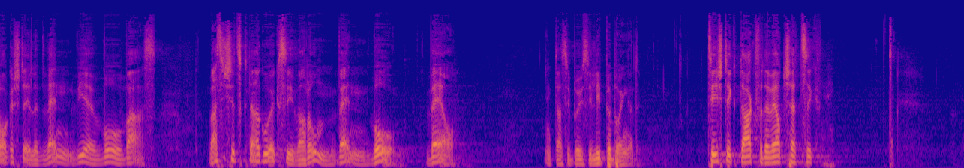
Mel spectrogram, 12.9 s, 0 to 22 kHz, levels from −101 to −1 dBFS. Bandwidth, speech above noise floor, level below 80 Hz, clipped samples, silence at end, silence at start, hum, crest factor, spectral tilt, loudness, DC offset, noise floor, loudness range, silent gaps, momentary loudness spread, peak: 16 kHz; 41 dB; -60 dBFS; under 0.1%; 0.95 s; 0 s; none; 22 dB; -4.5 dB/octave; -39 LUFS; under 0.1%; -79 dBFS; 5 LU; none; 16 LU; -20 dBFS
